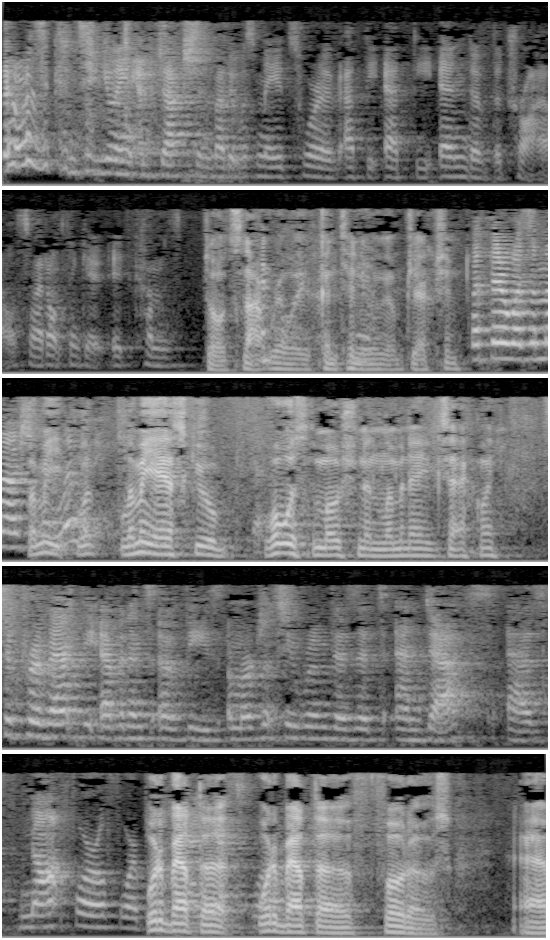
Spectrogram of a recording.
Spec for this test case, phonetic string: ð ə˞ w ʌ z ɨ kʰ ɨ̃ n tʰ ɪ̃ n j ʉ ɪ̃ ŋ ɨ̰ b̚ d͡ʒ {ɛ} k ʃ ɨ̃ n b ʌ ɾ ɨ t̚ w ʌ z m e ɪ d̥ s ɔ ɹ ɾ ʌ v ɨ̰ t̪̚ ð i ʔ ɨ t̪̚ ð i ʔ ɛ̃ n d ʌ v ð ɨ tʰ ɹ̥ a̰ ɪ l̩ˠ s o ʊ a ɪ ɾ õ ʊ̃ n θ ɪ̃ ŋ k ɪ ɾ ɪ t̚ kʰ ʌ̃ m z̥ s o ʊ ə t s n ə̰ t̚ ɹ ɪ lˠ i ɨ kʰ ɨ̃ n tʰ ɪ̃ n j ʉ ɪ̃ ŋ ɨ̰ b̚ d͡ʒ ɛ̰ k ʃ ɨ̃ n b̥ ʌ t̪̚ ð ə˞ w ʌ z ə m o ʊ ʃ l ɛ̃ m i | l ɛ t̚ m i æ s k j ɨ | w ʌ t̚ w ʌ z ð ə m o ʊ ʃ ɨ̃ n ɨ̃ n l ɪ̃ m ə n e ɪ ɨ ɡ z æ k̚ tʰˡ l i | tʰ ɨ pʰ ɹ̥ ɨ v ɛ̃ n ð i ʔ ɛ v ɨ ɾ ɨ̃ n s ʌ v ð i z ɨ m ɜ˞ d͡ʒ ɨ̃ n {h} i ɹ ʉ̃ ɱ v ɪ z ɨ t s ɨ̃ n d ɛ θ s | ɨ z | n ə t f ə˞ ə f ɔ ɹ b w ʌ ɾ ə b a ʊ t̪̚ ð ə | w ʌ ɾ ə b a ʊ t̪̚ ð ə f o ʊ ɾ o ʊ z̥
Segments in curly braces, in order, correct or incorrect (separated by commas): correct, incorrect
